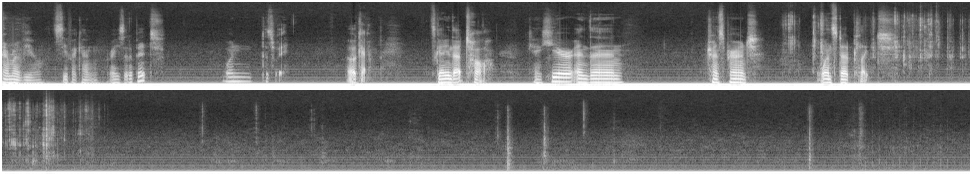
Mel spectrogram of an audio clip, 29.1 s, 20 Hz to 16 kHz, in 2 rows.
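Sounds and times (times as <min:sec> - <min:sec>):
low electrical hum: 0:00.0 - 0:29.0
plastic pieces rustling: 0:11.7 - 0:16.1.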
